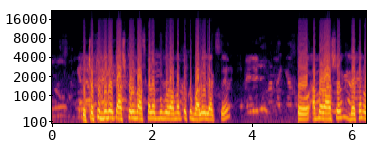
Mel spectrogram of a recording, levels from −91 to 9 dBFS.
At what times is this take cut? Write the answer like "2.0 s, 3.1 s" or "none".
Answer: none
